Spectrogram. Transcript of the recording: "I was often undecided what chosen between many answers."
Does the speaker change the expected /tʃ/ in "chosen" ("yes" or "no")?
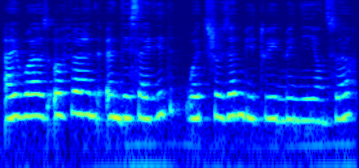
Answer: yes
